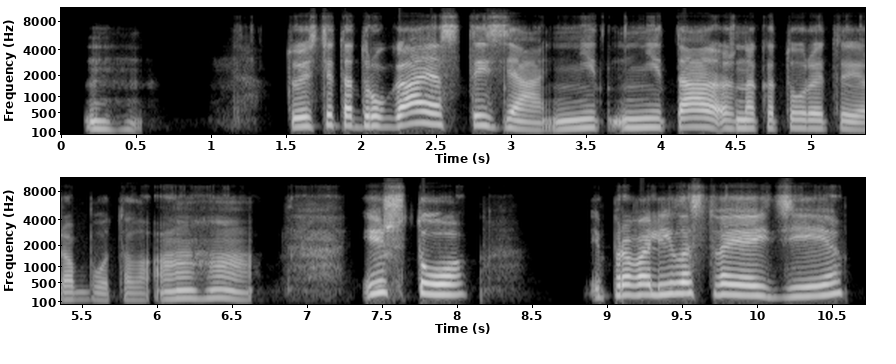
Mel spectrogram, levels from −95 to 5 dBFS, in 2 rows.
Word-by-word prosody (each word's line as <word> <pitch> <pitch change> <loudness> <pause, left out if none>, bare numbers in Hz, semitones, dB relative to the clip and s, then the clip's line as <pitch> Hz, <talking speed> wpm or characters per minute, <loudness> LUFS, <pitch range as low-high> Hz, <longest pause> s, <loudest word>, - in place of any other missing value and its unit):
Мгм. 145 -3 -9 0.9
То 185 - -3
есть 195 +3 0
это 210 -1 +1
другая 220 +6 +3
стезя, 175 -12 -1
не 165 +4 -4
не 180 +1 -4
та, 185 -2 +2
ж - - -7
на 165 0 0
которой 165 0 -4
ты 145 -2 -4
работала. 135 -2 -10
Ага. 160 0 -5 0.7
И 260 +5 +3
что? 235 -3 +4 0.8
И 180 - -12
провалилась 230 +5 +2
твоя 225 -2 +4
идея? 200 +7 0
185 Hz, 120 wpm, -21 LUFS, 160-225 Hz, 0.9 s, что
